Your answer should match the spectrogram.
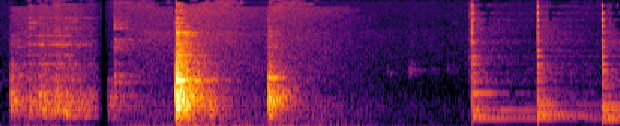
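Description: A glass bottle and glassware handled on a stone countertop: a few separate clinks and knocks, the last two striking and ringing on for about a second.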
